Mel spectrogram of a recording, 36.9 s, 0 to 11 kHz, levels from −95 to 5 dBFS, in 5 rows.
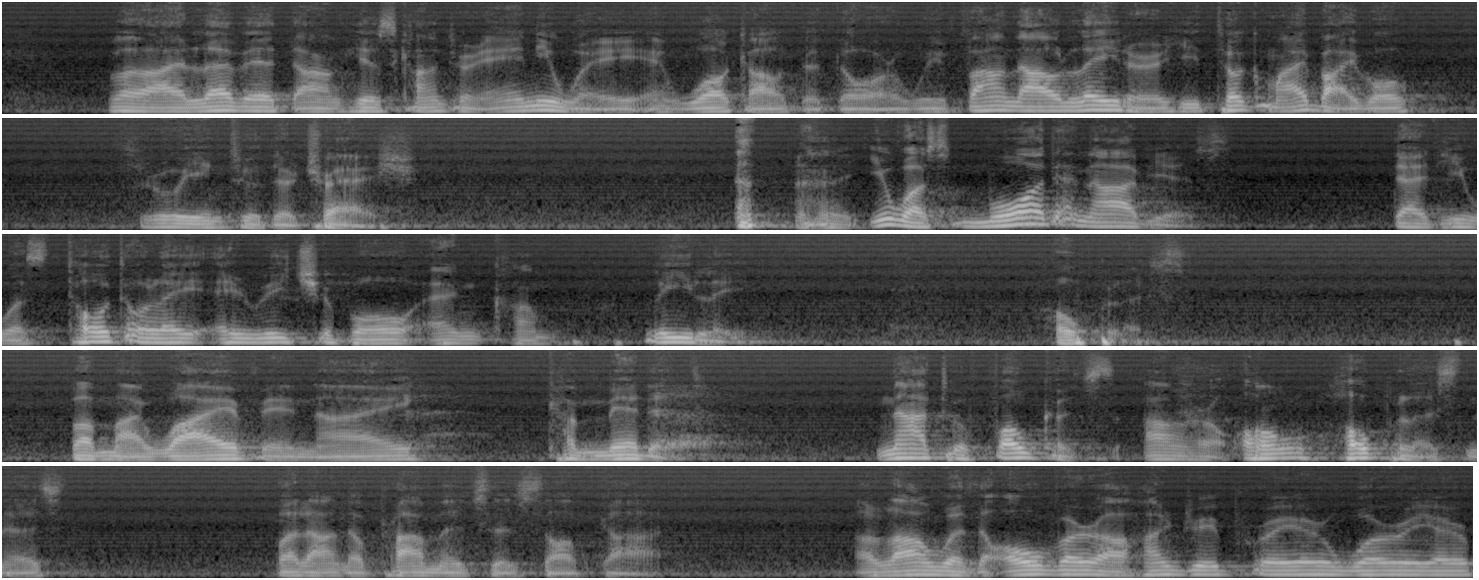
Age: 60-79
